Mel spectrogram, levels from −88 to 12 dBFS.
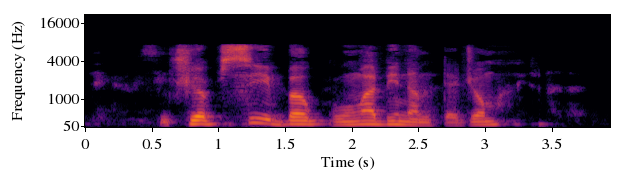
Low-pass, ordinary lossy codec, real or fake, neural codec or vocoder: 7.2 kHz; AAC, 48 kbps; fake; codec, 16 kHz, 2 kbps, X-Codec, WavLM features, trained on Multilingual LibriSpeech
